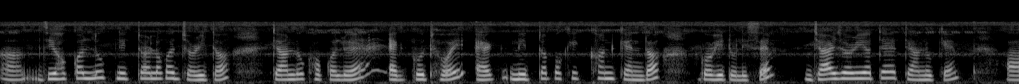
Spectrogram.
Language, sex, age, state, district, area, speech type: Assamese, female, 18-30, Assam, Lakhimpur, rural, spontaneous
